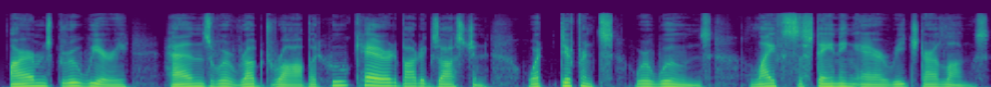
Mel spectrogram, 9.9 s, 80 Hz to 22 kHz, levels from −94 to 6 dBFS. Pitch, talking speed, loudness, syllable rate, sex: 120 Hz, 135 wpm, -20 LUFS, 4.3 syllables/s, male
